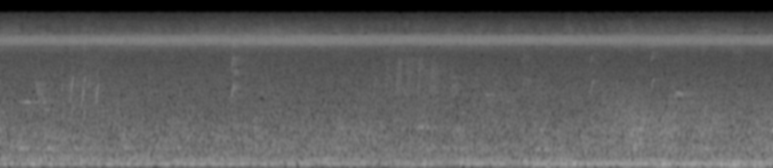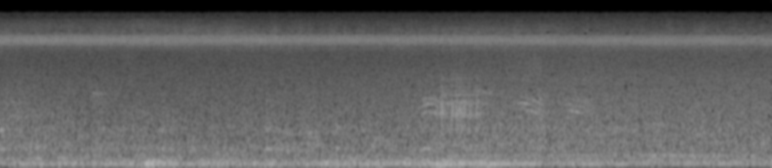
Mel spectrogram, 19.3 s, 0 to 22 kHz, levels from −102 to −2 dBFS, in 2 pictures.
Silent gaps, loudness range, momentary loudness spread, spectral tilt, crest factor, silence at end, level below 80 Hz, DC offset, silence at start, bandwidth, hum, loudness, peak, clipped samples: none; 1 LU; 2 LU; -3 dB/octave; 18 dB; 0 s; -54 dBFS; under 0.1%; 0 s; 16.5 kHz; none; -36 LUFS; -20 dBFS; under 0.1%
